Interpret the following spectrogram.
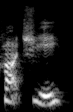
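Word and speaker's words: Cait Sìth: the Koch G now it's got two different spellings one is one is Irish and one is Scottish but they're both pronounced cauchy and what it means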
